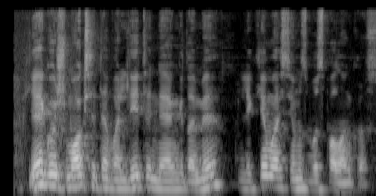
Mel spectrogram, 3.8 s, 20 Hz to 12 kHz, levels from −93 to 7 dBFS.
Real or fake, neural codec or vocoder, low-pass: real; none; 9.9 kHz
